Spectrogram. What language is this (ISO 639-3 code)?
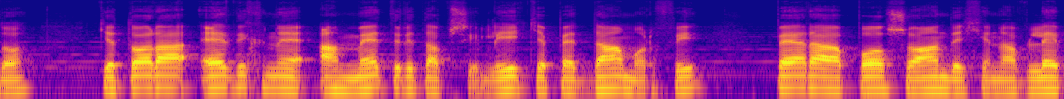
ell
